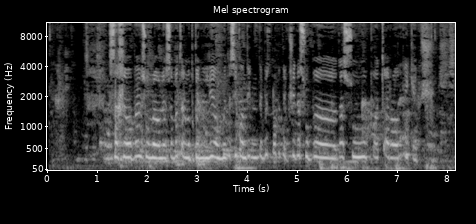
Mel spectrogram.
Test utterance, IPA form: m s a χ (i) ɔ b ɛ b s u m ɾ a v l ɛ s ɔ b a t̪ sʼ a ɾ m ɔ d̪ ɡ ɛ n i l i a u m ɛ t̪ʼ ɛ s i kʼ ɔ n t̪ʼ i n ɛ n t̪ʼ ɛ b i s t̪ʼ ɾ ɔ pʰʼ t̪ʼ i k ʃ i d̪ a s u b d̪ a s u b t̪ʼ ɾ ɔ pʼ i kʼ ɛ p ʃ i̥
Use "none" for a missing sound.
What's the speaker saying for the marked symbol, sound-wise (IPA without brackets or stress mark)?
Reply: ɛ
